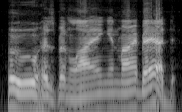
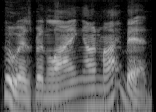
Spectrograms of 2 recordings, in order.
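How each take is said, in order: First: It is said in a deep, big bear voice. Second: It is said in a lighter, mama bear voice.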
